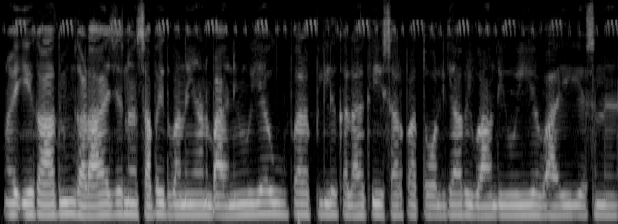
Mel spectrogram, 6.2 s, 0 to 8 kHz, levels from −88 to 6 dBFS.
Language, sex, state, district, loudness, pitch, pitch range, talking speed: Hindi, male, Chhattisgarh, Kabirdham, -28 LUFS, 140 Hz, 135-145 Hz, 235 wpm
